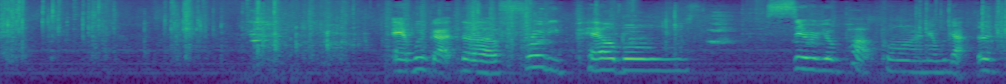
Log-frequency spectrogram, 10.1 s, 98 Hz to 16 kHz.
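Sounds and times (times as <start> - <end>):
plastic bag crinkling: 0.0 - 10.0
popcorn shifting in bag: 0.0 - 10.0.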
